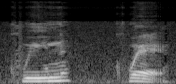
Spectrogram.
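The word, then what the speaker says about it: quinque: are always found together the word is read queen que even though there are seven letters in that word it's only two syllables the word queen que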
